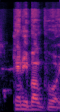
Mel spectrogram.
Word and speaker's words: Kennebunkport: Kennebunkport.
